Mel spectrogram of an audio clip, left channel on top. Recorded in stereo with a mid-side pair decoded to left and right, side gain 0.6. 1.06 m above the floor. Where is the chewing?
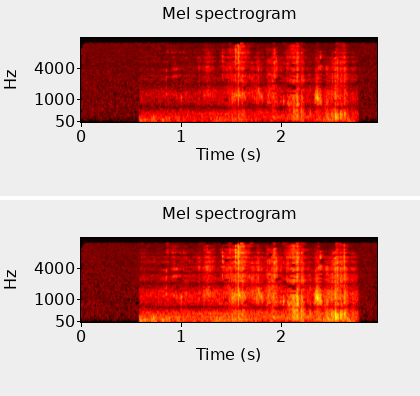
40° right.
